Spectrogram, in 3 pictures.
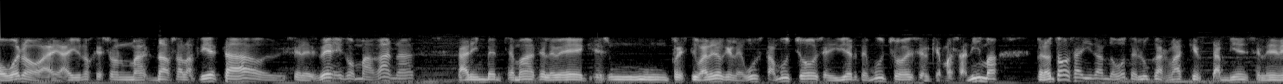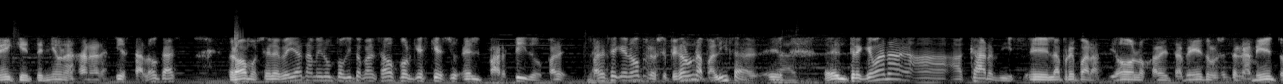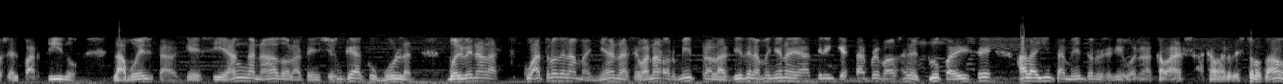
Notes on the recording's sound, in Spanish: entra por teléfono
